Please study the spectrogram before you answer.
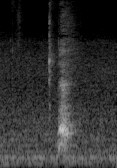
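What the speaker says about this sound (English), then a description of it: "Yeah, my little guard dog" A small pet dog named Molly gives a single short, sharp bark at moderate distance, with quiet room tone around it.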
